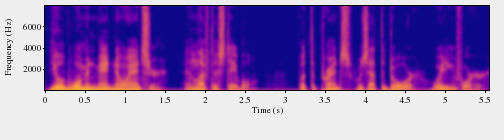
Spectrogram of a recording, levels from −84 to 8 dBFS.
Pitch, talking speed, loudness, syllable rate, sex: 90 Hz, 215 wpm, -19 LUFS, 5.3 syllables/s, male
